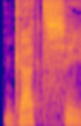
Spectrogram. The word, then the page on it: guts: American English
